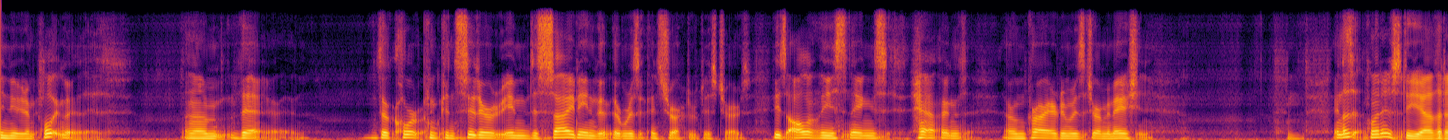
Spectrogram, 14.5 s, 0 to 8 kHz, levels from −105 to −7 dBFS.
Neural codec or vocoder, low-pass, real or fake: autoencoder, 22.05 kHz, a latent of 192 numbers a frame, VITS, trained on many speakers; 7.2 kHz; fake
